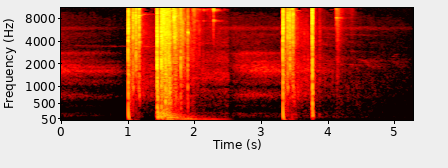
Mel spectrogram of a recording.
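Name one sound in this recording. A rifle fires sharp, booming shots that echo away.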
